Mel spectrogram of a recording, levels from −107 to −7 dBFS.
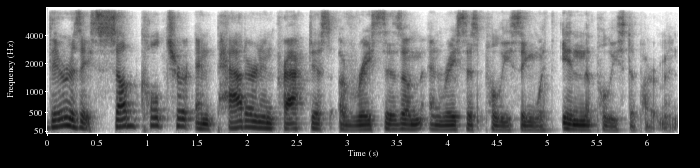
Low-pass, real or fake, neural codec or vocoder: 7.2 kHz; real; none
